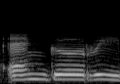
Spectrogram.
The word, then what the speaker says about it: angry: Phiên âm rõ ra là angry. Mình nhấn mà cái chữ rg nó rất là nhẹ, đọc là angry.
